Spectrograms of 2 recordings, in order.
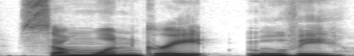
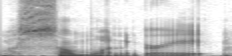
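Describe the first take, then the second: First: Said in the usual way. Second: Lower, much softer title mumbled to herself; soft low mutter of Someone Great. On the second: Shown as a demonstration. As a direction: mumble the title under your breath. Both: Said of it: "Someone Great on Netflix".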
